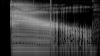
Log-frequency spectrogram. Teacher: So start with your mouth really open, ow, and get closed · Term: ow vowel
